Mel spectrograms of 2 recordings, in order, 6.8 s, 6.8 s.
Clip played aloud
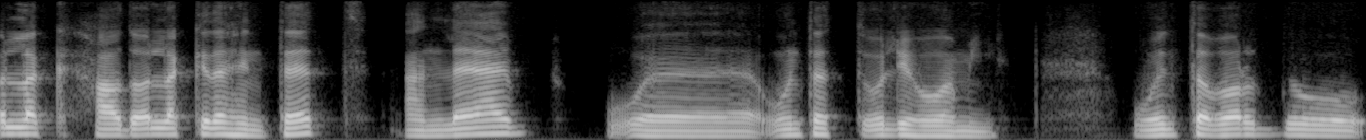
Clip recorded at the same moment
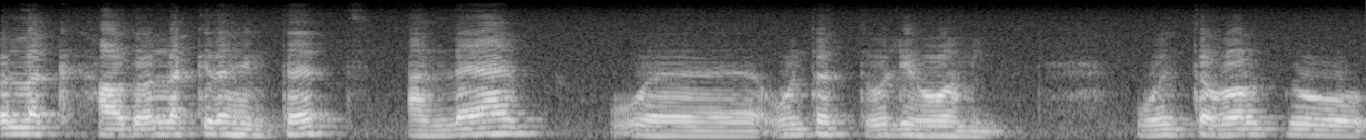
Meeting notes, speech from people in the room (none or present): none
